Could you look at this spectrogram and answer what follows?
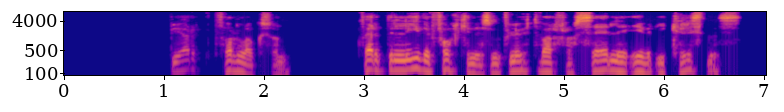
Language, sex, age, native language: Icelandic, male, 17, Icelandic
